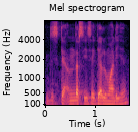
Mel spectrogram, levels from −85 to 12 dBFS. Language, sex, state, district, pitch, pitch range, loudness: Hindi, male, Uttar Pradesh, Shamli, 115 Hz, 110-115 Hz, -18 LUFS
